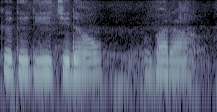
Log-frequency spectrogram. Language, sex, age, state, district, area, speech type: Bodo, female, 18-30, Assam, Udalguri, urban, spontaneous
